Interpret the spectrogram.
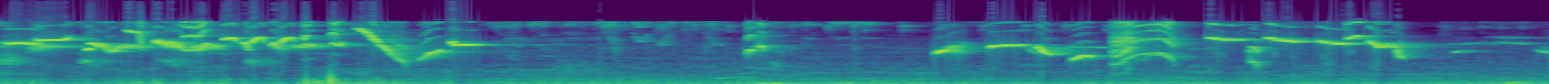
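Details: Oriental magpie-robin delivering energetic varied song, first a dense jumble of chattering whistles and a swooping note, then a quiet gap, then fresh runs of slurred whistles and sharp chips.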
